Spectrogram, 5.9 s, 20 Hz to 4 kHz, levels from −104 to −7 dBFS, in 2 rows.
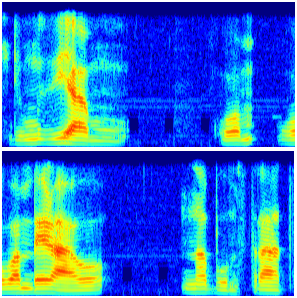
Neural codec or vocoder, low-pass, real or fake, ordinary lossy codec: none; 3.6 kHz; real; none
